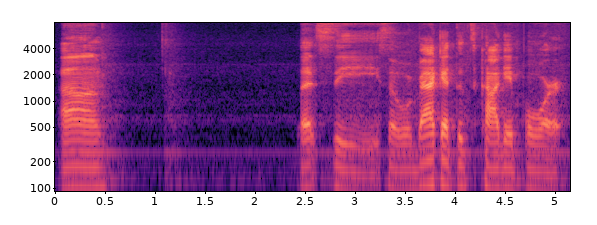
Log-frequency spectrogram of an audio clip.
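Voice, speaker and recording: A deep-voiced man takes his time, reading manga panels aloud and reacting in a relaxed, chatty way. A light hiss sits under his voice. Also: slow pace. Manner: reads panels aloud with casual asides and chuckles.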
